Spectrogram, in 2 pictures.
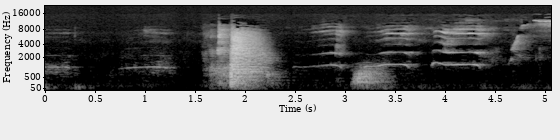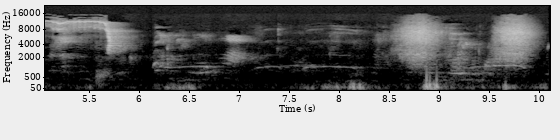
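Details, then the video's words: Up a tall tree after mother Sarah left her, infant monkey Sario wails: soft rising-falling whimpers, one rough harsh cry, then two loud high shrieks near the end. "Sario crying loudly a lot on the high tree after mother Sarah leave her"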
